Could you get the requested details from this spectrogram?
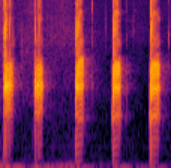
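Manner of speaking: short, evenly spaced "ah" bursts; mock his mechanical laugh, beat by beat; mimicked staccato laugh. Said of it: "That's how he sounds".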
